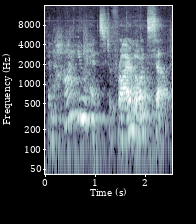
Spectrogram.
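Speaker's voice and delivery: ordinary delivery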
